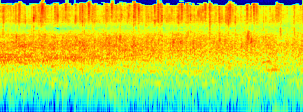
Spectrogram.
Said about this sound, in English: clap, it's the right time to clap, yeah.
